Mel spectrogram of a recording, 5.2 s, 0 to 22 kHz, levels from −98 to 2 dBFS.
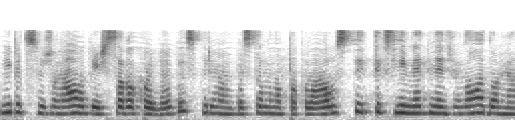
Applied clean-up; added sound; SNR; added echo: neural mask model DeepFilterNet 3.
